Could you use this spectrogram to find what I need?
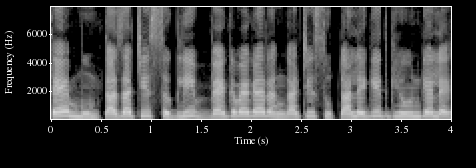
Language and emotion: Goan Konkani, neutral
